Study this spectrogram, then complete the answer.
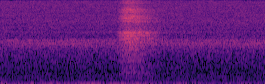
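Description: A young woman laughs softly close to a microphone.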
